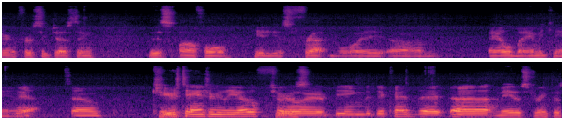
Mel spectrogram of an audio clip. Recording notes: Sorry about the shit audio.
